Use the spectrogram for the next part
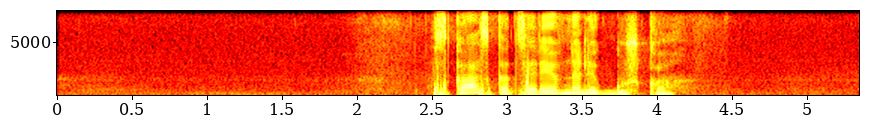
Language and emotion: Russian, neutral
